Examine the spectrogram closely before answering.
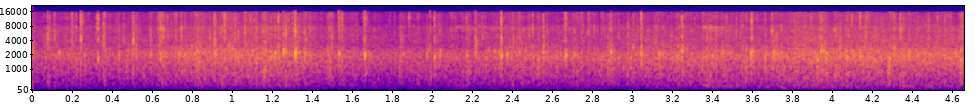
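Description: A large audience applauding, many hands clapping together steadily.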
